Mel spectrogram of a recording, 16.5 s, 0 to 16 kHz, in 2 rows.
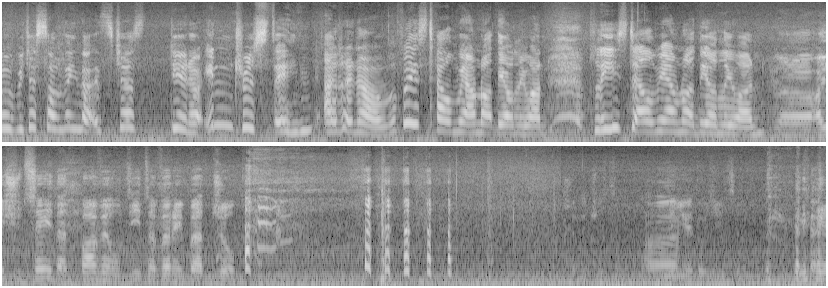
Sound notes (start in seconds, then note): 11.8 laughter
